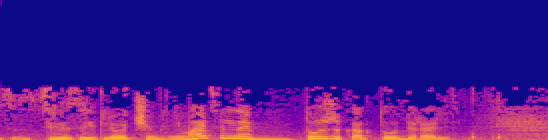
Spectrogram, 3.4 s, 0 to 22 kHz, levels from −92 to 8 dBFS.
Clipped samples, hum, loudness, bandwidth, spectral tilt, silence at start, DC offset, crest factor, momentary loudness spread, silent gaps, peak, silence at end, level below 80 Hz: under 0.1%; none; -16 LUFS; 8.8 kHz; -6 dB/octave; 0 s; under 0.1%; 12 dB; 11 LU; none; -4 dBFS; 0 s; -42 dBFS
